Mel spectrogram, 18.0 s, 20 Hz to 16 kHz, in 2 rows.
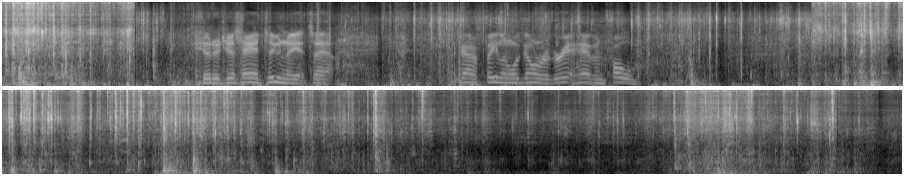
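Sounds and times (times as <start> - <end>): fish flopping and splashing: 6.4 - 18.0.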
